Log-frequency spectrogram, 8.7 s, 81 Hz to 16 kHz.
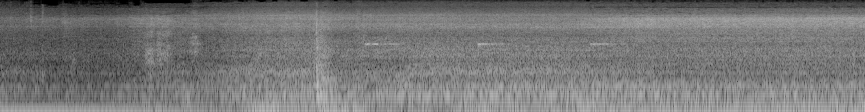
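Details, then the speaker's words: Toyota Prado 150 diesel after replacing gasket part 17451-74051 to cure the common squeak: even diesel clatter at steady idle with air conditioning on, no squeak or chirp heard; fix successful. "So far, so good. Haven't heard anything."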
